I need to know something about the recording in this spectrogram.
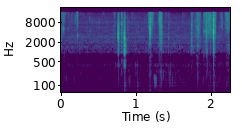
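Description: Light handling noise: a handful of short clicks and rustles, scattered across the two seconds, as gloved hands move an aluminium straightedge and a sheet of polarizer film on the workbench.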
